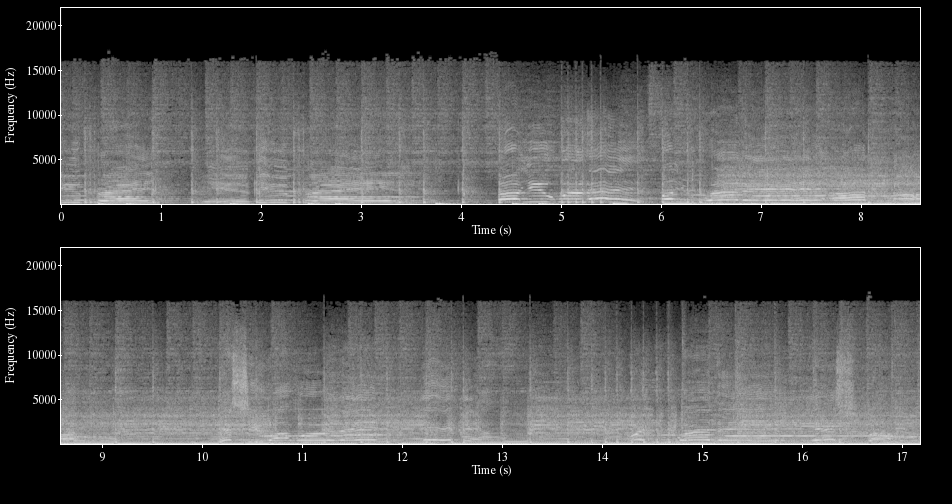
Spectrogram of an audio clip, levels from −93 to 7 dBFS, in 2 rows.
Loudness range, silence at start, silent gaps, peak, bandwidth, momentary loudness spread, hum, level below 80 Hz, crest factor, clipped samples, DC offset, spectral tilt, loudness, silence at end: 5 LU; 0 s; none; 0 dBFS; 16.5 kHz; 7 LU; none; -14 dBFS; 12 dB; under 0.1%; under 0.1%; -4.5 dB/octave; -12 LUFS; 0 s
